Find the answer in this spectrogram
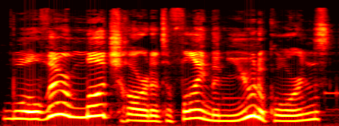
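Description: A woman voicing a big, grumbly male yeti in a children's story, speaking slowly and drawing out the words. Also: a little high, sing-song, darkish tone. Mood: doubtful. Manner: slow, drawn-out delivery.

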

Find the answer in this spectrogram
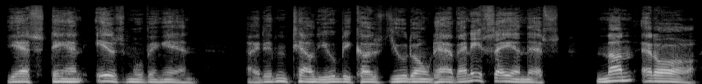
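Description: A man's voice: medium pitch, unhurried, dry recording, studio quality, lightly acted. A man voicing a furious, domineering mother in a dramatic audiobook, stern, indignant and emphatic as the character scolds a child. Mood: menacing, stern.

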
